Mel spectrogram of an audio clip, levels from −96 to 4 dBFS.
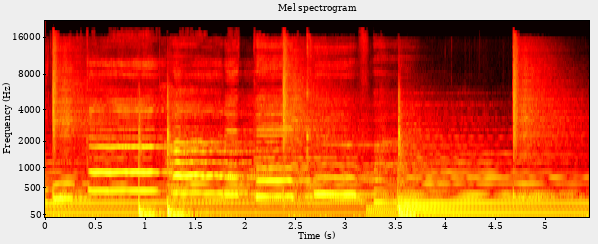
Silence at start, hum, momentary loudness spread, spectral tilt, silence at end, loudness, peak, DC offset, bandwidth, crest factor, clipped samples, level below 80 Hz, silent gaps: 0 s; none; 8 LU; -5 dB/octave; 0 s; -24 LUFS; -6 dBFS; under 0.1%; 19 kHz; 18 dB; under 0.1%; -32 dBFS; none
